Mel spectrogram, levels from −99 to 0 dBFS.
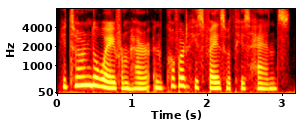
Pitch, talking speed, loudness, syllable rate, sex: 225 Hz, 225 wpm, -18 LUFS, 5.3 syllables/s, female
